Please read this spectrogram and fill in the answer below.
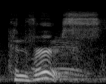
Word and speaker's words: converse: look at my vowel look at my vowel in the first sentence can can is it is this is it a clear vowel or is it a weak vowel Converse it's a weak file so make your mouth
